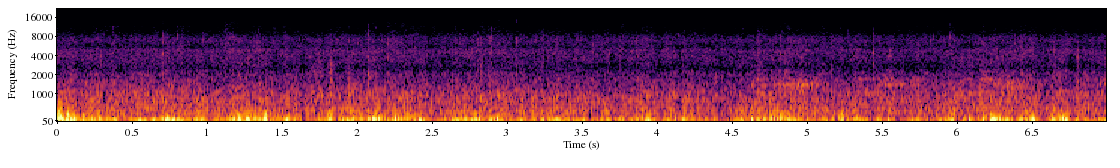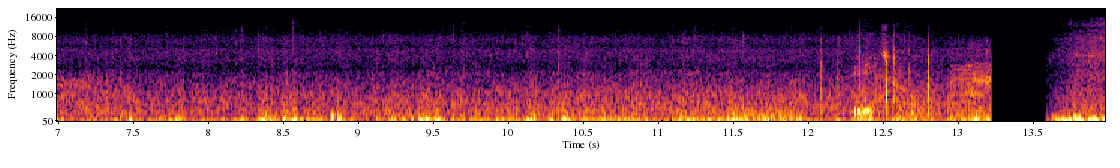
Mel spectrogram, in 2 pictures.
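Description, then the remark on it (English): Wind blows steadily through woodland, a continuous low, rushing roar with gusty swells and a soft hiss above it, cutting out briefly just before the end. “Just enjoy that little white noise.”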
